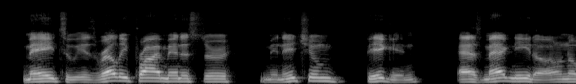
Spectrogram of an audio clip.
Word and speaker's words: Menachem Begin: You will hear me say it wrong throughout the episode, but so it's Menachem Begin.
